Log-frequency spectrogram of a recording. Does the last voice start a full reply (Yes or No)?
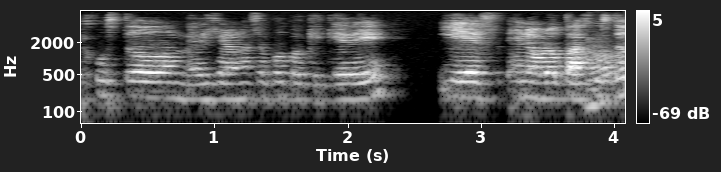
No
